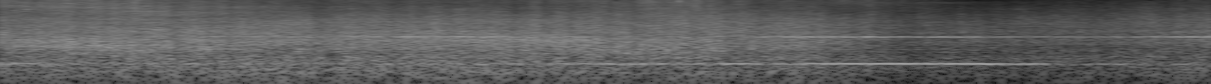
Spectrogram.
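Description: Freight cars rolling past on a curve: steady rumble and clatter of steel wheels on rail, with a sustained wheel squeal that grows stronger in the second half.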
